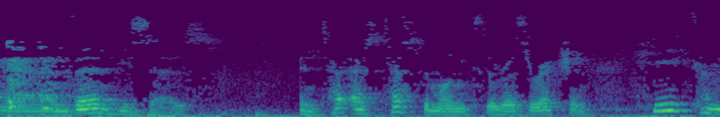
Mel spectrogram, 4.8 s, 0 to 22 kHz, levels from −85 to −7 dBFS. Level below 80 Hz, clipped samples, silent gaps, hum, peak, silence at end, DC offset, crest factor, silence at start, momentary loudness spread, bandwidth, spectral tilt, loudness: -50 dBFS; under 0.1%; none; none; -16 dBFS; 0 s; under 0.1%; 20 dB; 0 s; 21 LU; 12 kHz; -7 dB/octave; -37 LUFS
